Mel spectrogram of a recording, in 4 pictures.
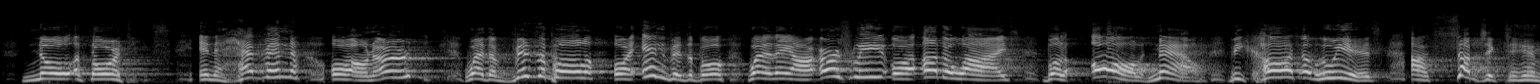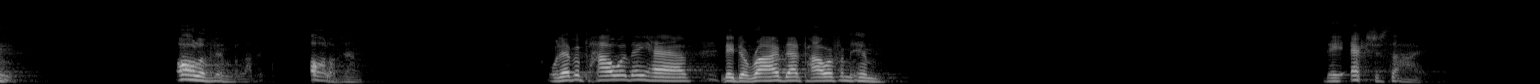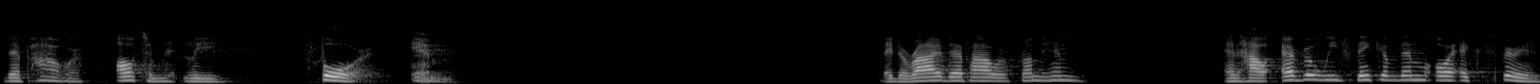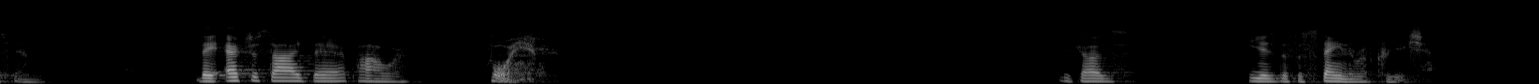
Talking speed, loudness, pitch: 80 wpm, -23 LUFS, 155 Hz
